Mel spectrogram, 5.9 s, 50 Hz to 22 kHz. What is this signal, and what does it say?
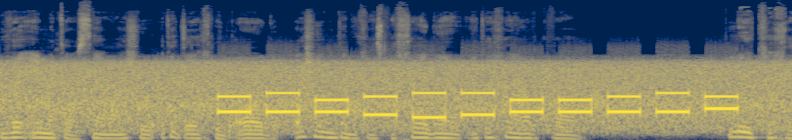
DTMF, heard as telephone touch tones, dialled by machine, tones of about 240 ms, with phone line noise and speech in Hebrew. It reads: 89753677890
